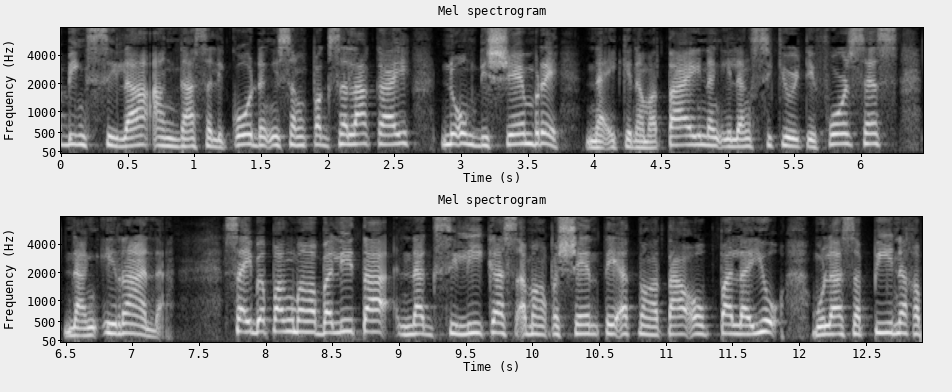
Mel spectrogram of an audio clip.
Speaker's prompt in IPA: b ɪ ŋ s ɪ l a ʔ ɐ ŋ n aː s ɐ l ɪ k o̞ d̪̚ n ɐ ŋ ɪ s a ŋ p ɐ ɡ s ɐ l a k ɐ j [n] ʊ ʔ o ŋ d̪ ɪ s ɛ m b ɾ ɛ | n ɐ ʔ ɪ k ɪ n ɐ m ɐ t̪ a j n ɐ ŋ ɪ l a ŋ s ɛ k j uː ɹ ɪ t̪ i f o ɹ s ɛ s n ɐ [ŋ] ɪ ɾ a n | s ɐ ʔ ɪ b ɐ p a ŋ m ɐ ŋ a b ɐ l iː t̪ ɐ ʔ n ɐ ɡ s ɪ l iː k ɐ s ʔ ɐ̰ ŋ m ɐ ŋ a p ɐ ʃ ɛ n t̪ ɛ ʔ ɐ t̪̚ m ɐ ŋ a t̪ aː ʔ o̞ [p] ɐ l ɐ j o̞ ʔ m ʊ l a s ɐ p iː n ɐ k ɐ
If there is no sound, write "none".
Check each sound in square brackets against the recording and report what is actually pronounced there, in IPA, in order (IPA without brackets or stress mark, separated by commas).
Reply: n, ŋ, p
